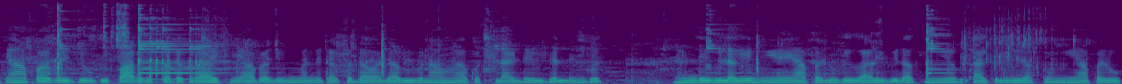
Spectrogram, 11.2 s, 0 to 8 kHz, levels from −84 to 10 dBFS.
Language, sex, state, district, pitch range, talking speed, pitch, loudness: Hindi, female, Chhattisgarh, Rajnandgaon, 185-190 Hz, 250 wpm, 185 Hz, -33 LUFS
